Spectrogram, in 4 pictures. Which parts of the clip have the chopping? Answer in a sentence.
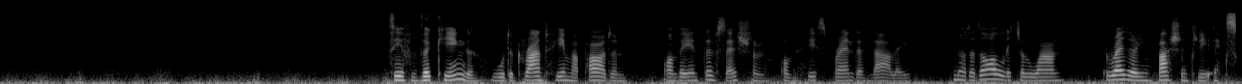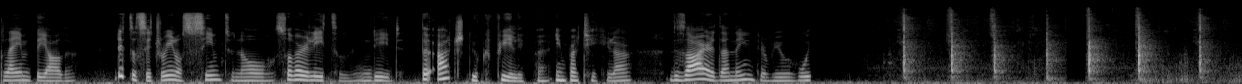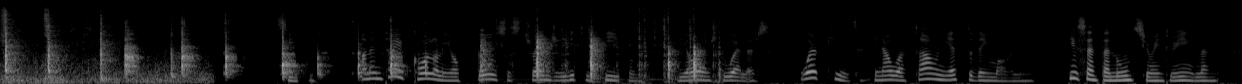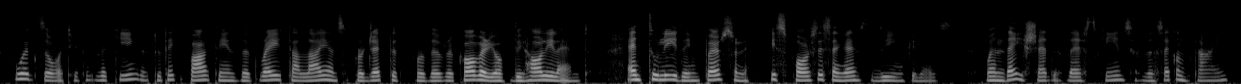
The chopping can be heard from 21.4 to 32.0 s.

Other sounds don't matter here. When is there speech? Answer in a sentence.
You can hear the speech from 3.9 to 20.6 s and from 27.6 to 49.5 s.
